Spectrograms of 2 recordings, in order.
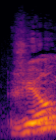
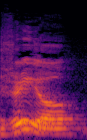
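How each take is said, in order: First: Río said as rio, one syllable landing on the o; stress on final o. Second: Río in two syllables, RI-o, stressed on the i. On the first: Teacher showing the word for laughed, Río as one syllable stressed on o. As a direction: glide Río quickly through i onto a stressed O. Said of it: "Río means laughed". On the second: Teacher showing the word for river, río stressed on the i. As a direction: hold the i of río, then a light o. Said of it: "río means river". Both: Shown as a demonstration.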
